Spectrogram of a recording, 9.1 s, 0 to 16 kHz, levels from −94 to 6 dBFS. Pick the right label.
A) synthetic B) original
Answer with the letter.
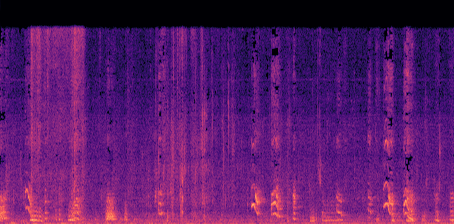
B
